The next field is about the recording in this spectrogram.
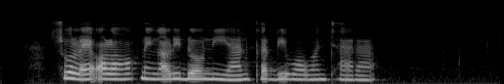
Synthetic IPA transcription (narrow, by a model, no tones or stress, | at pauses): sulɛʔɔ̰lɔɦɔk̚niŋalidauniankɨrdiwawaɲt͡ʃaɾa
